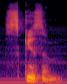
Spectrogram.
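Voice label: "schism", US English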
